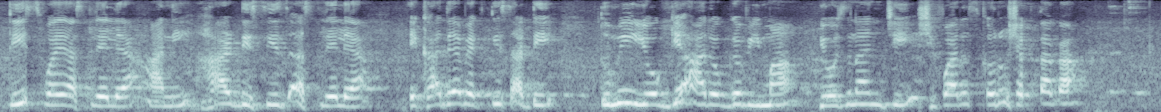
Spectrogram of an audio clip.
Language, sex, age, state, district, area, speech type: Marathi, female, 45-60, Maharashtra, Jalna, urban, read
